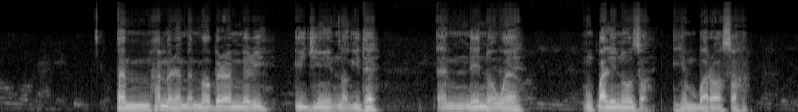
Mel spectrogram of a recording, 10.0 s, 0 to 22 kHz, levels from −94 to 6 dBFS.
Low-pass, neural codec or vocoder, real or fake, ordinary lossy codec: 19.8 kHz; none; real; Opus, 16 kbps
